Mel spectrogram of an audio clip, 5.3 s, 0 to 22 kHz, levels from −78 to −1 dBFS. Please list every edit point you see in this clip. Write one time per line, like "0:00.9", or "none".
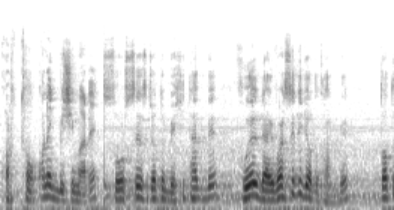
0:01.4
0:03.0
